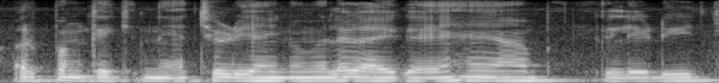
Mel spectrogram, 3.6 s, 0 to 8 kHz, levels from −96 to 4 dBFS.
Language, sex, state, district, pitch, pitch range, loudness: Hindi, male, Delhi, New Delhi, 110 Hz, 105-110 Hz, -15 LUFS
